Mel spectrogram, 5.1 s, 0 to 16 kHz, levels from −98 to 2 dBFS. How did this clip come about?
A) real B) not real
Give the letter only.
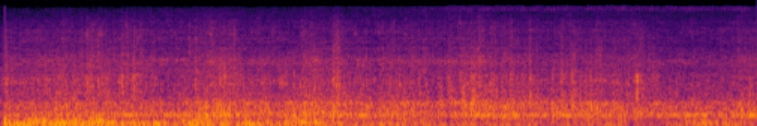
A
